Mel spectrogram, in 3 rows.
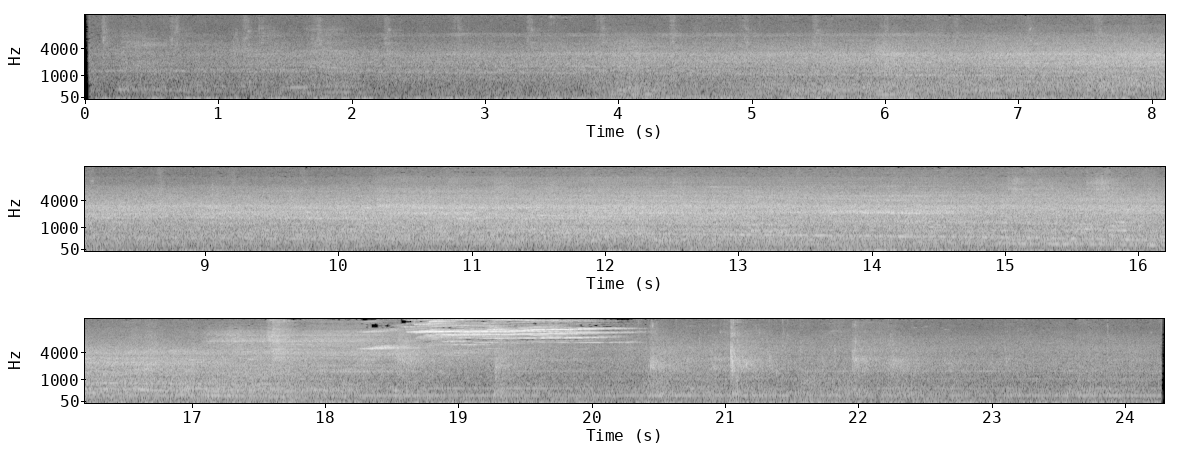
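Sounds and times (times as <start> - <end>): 
subway train arriving: 0.0 - 24.2.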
